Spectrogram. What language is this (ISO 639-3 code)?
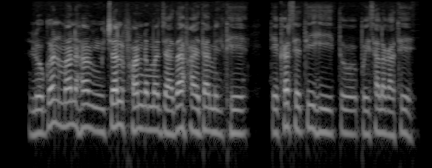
hne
